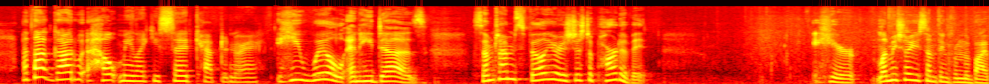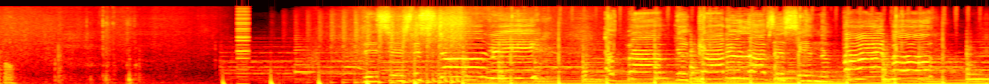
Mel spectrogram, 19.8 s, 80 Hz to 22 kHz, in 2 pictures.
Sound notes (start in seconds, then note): 12.2 beep; 13.8 upbeat music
